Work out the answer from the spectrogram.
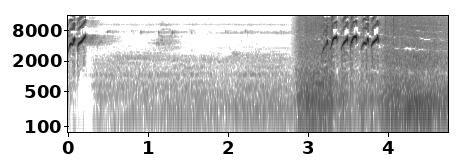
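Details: Singing male Pied Bushchat: a clipped high note at the start, then after a long quiet gap a quick run of about five sharp rising whistles over a low murmur of background noise.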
